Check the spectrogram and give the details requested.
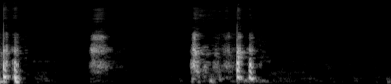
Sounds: Laughter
